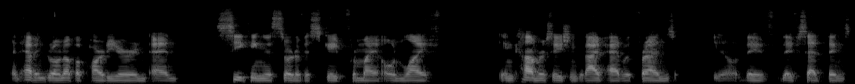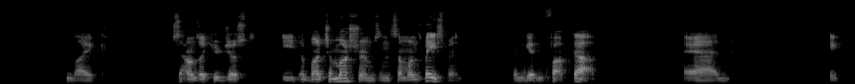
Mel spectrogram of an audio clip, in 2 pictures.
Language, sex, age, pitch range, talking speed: English, male, 20-39, 90-100 Hz, 170 wpm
